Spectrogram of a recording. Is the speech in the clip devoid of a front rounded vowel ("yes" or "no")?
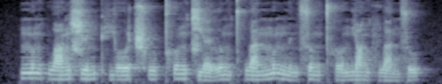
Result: no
